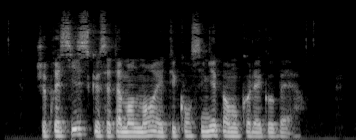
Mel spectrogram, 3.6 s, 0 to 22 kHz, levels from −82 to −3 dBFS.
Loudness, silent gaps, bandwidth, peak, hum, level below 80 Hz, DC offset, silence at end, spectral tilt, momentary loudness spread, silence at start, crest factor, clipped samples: -26 LUFS; none; 15.5 kHz; -10 dBFS; none; -58 dBFS; under 0.1%; 0.55 s; -5.5 dB/octave; 10 LU; 0.35 s; 18 dB; under 0.1%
